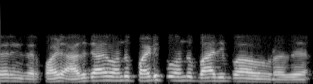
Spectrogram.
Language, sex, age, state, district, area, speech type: Tamil, male, 45-60, Tamil Nadu, Vellore, rural, conversation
